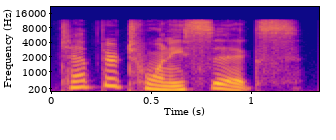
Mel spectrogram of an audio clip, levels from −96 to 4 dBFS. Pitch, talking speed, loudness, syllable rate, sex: 220 Hz, 135 wpm, -16 LUFS, 4.2 syllables/s, female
